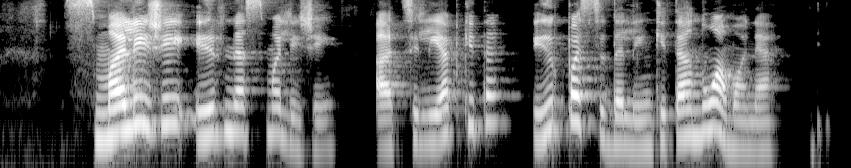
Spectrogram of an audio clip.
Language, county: Lithuanian, Utena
